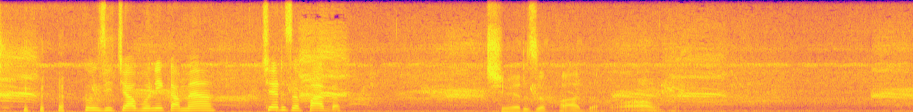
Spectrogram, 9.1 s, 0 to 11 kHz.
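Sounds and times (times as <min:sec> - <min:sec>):
crows cawing: 0:00.0 - 0:00.4, 0:01.2 - 0:07.5, 0:08.7 - 0:09.1
laughter: 0:00.0 - 0:01.2
outdoor rumble: 0:00.0 - 0:09.1
speech: 0:00.2 - 0:03.6, 0:05.0 - 0:06.9.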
